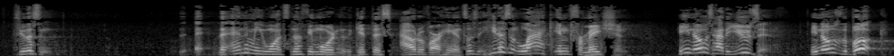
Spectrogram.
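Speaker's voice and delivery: loud, high sermon voice; full-force preaching. Acted. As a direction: hammer the warning home.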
